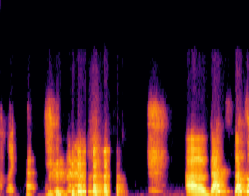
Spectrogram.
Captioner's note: chuckles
